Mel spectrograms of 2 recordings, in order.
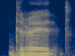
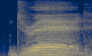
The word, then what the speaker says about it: dread: Dread, Dread. It's very long. Dread because of the D at the end.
